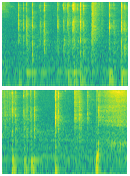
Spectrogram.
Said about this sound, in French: Donc, on va taper un password.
